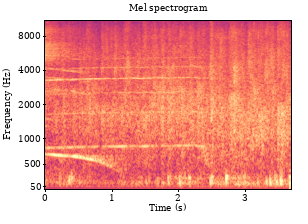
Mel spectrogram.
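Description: An audience at a poetry event claps steadily for a few seconds, a dense, even patter of many hands with no voices, while a thin tone glides downward at the start.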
